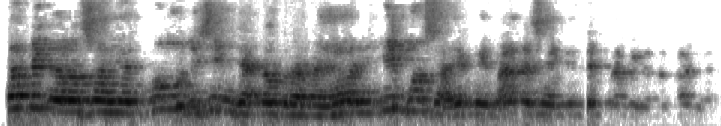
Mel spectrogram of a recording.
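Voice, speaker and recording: A man's voice: very high-pitched, sing-song, fast talker, darkish tone, pitched above the performer's own voice, exaggerated voice. A male preacher voicing a humble young man who longs to meet the Prophet, with a pleading, tearful tone. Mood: longing, pleading. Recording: distant, roomy, dull sound.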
